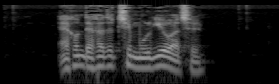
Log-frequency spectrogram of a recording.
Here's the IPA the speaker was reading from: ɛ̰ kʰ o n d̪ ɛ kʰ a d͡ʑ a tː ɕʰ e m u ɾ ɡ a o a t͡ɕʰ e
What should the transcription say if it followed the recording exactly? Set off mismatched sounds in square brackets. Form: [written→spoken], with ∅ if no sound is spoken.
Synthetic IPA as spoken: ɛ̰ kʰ o n d̪ ɛ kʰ a d͡ʑ a tː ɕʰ e m u ɾ ɡ [a→i] o a t͡ɕʰ e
